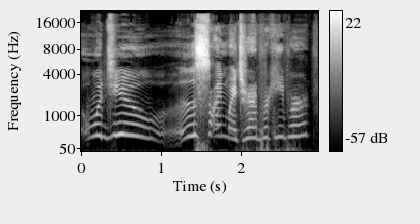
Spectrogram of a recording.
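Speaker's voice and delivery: high, slow, breathy-free fan voice; mock swooning fan. Fan asking a crush for an autograph, mock gushing. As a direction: gush at the celebrity.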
